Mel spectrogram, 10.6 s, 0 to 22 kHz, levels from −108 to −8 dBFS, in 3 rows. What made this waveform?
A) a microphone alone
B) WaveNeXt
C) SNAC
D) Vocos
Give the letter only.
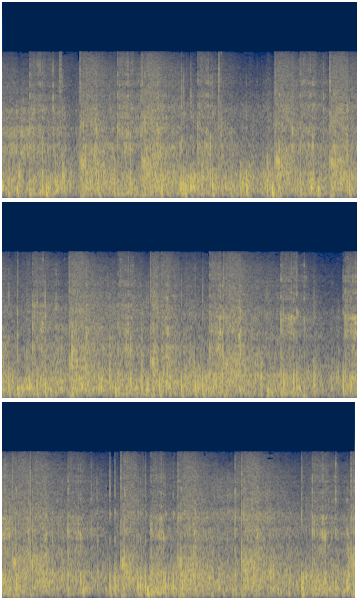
A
